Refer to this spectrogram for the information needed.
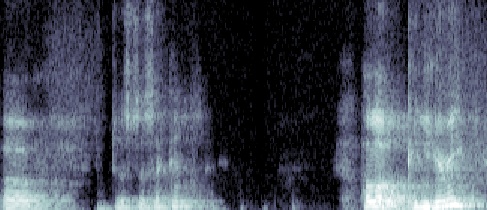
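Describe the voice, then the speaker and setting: Older man, higher-pitched, on roomy call. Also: measured pace, mellow. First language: Ukrainian. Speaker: workshop participant. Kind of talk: informal spoken comment. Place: indoor room on a video call. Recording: dull, roomy video-call audio.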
